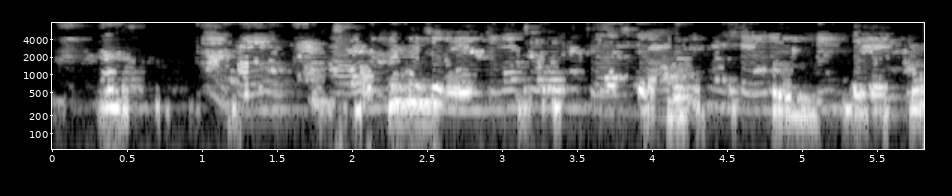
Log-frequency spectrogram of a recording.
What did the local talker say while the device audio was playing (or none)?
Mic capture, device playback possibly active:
none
